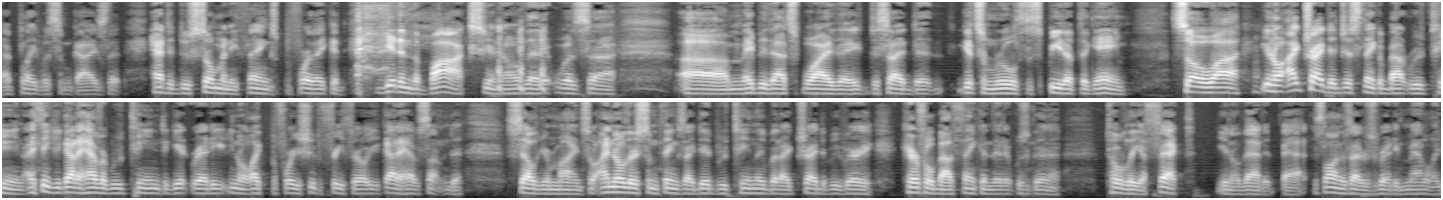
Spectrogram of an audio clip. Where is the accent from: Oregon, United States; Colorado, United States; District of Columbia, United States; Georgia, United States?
Oregon, United States; Portland; I grew up in Portland, Oregon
